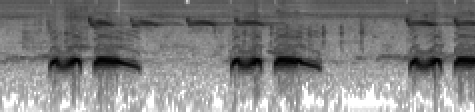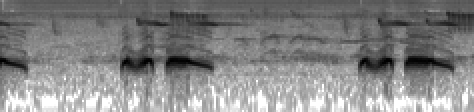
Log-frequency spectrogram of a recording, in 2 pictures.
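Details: Decoy spotted dove cooing to lure wild doves, five phrases of a doubled short note and a falling long coo, with thin high chirps from small birds in the background.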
